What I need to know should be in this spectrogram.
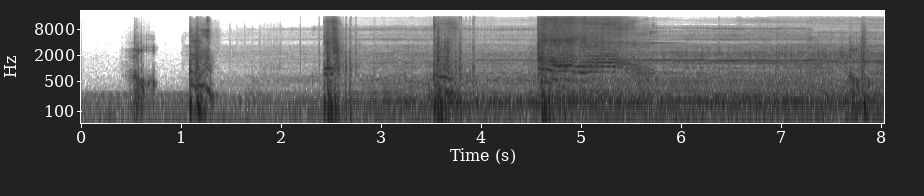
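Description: Blows from a weapon strike a creature with sharp hits.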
